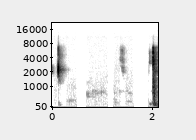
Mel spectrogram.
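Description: Faint, sharp clicks: one just after the start, a fainter one past the middle, and another at the end.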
